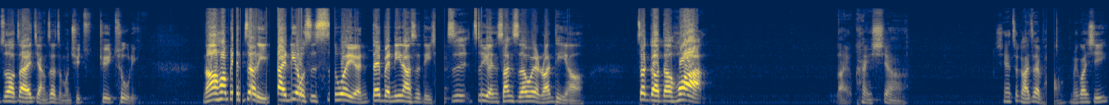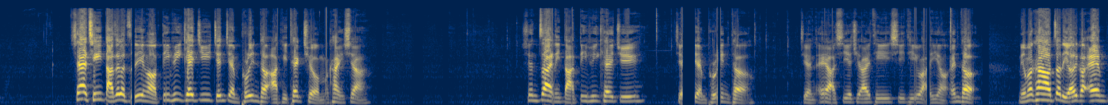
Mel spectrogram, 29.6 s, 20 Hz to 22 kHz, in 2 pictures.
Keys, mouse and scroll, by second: 12.1 super+2.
